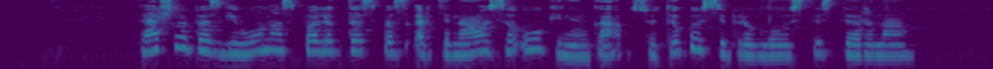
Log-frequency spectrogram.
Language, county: Lithuanian, Alytus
